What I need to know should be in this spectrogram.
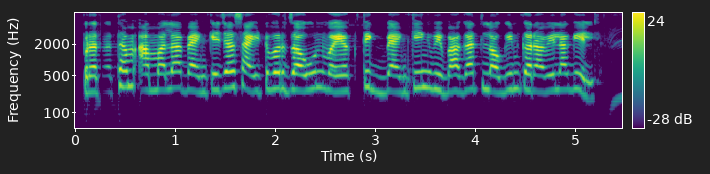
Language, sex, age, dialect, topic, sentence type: Marathi, female, 18-24, Varhadi, banking, statement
